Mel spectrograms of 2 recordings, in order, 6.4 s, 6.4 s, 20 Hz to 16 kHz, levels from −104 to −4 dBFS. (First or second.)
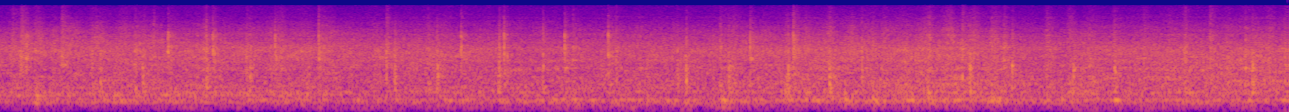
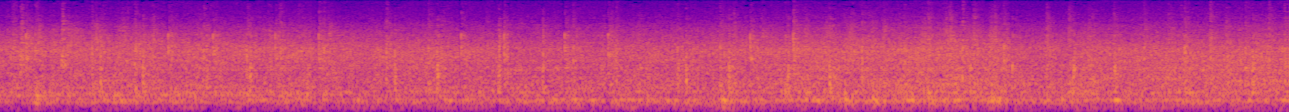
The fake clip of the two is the first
